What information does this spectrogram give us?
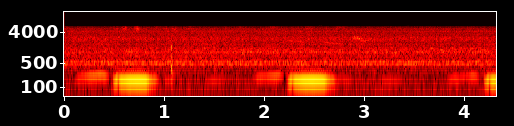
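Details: Displaying Eurasian bittern booming at Kattesteertvijver, Retie: a short intake grunt, then a deep, hollow foghorn-like boom, repeated about every two seconds over a faint background hiss.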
